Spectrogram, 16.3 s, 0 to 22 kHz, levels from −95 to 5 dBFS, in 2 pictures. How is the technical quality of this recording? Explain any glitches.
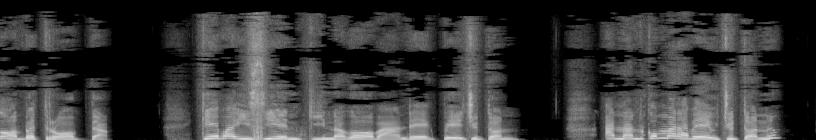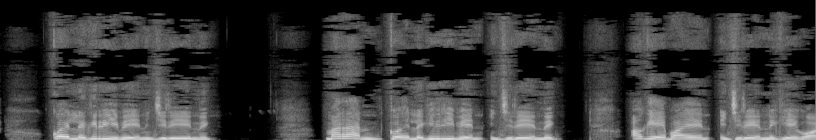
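The speech has one persistent fault affecting the whole clip. Generation loss: swirly, hollow, smeared texture with blurred consonant attacks throughout, likely from roughly ten re-encodings with a WMA-type codec. Unlike single low-bitrate coding, bandwidth stays wide, up to 20.1 kHz, yet damage accumulates beyond what that rate explains.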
